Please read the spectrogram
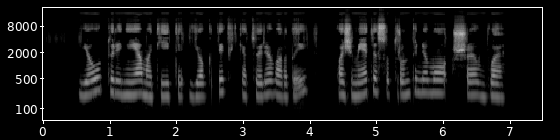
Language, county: Lithuanian, Šiauliai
